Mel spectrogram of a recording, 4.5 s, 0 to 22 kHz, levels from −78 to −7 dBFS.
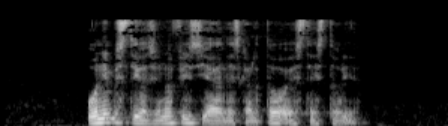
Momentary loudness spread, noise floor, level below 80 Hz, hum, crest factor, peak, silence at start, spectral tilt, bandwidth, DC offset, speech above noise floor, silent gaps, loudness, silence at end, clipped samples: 17 LU; -69 dBFS; -54 dBFS; none; 22 dB; -4 dBFS; 0.9 s; -4 dB/octave; 12 kHz; under 0.1%; 45 dB; none; -23 LUFS; 0.95 s; under 0.1%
